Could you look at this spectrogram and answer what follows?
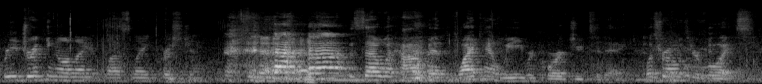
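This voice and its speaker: A man's voice: fairly high pitch, expressive, a little slow. A man who co-created the show, teasing the cast on a convention panel. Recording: echoey hall, distant camera, loud crowd.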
